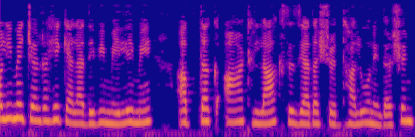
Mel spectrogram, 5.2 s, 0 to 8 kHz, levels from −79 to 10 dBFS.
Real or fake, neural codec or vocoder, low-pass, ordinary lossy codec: real; none; 7.2 kHz; none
